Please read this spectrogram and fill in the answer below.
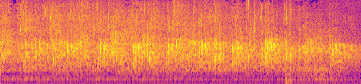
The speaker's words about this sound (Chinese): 我们给神一个掌声好吗？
